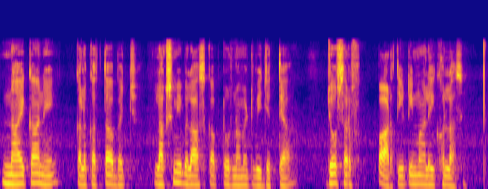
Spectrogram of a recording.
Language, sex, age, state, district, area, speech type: Punjabi, male, 18-30, Punjab, Bathinda, urban, read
